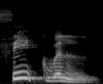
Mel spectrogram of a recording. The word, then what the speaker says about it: SQL: have to understand is it has also been pronounced as sequel so structured query language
